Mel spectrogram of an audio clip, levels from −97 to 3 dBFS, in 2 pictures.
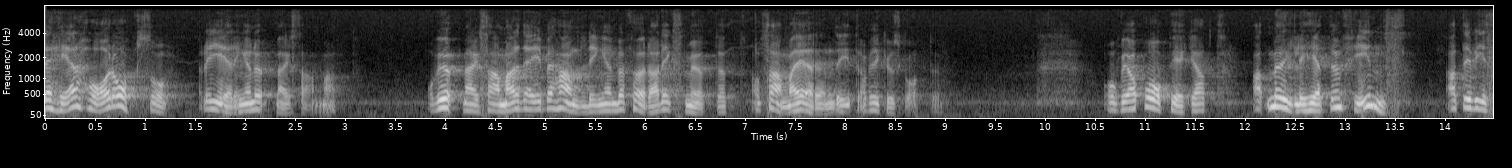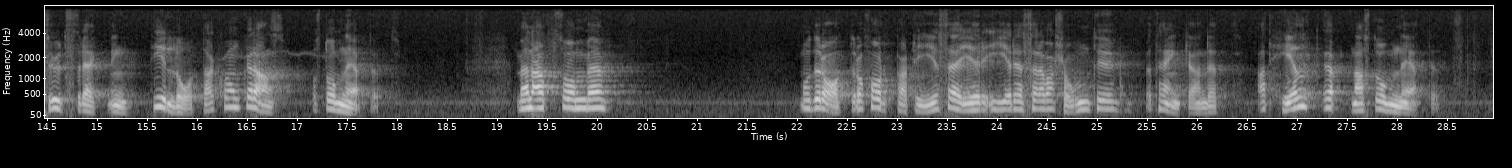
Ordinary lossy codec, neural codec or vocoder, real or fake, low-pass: none; vocoder, 22.05 kHz, 80 mel bands, WaveNeXt; fake; 7.2 kHz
